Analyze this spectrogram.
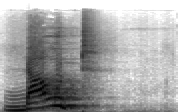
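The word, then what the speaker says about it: doubt: होता है फिर देखिए डाउट डाउट इसमें बी साइलेंट रहता है ध्यान रख लेना बहुत से बोलने में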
